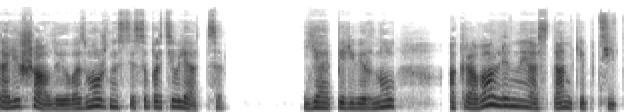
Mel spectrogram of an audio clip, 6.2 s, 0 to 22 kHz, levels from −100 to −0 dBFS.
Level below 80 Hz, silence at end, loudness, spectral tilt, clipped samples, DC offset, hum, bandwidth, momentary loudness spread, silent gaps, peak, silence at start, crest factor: -74 dBFS; 0.1 s; -23 LUFS; -5 dB/octave; under 0.1%; under 0.1%; none; 14.5 kHz; 10 LU; 2.31-2.35 s, 2.64-2.77 s; -4 dBFS; 0 s; 20 dB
